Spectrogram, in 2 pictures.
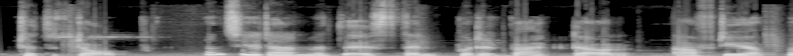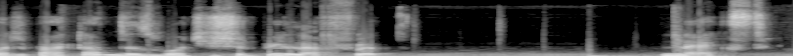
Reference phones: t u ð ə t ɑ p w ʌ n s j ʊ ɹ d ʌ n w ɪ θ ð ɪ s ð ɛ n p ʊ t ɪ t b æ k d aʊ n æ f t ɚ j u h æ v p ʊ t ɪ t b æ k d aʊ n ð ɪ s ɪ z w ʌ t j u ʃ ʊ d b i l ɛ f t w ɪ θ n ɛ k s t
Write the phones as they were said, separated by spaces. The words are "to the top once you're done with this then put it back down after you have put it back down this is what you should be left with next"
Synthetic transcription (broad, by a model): t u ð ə t ɑ p w ʌ n s j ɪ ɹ d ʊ n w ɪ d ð ɪ s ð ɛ n p ʊ t ɪ t b æ k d aʊ n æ f t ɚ j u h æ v p ʊ t ɪ t b æ k d aʊ n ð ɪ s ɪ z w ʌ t j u ʃ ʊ d b i l ɛ f t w ɪ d n ɛ k s t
